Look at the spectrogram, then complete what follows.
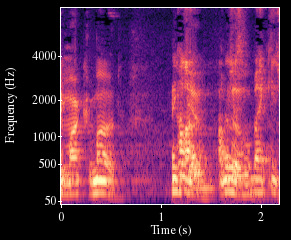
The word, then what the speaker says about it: Kermode: I just want to point out, you spent the last 2 weeks telling me correctly to say Kermode.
